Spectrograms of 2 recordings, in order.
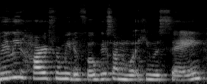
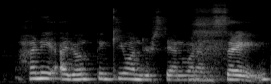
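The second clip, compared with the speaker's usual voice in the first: ordinary talk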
